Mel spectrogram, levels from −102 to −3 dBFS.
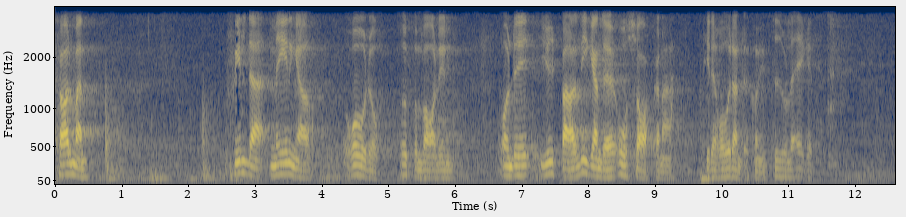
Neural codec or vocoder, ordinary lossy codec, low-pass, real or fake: none; AAC, 24 kbps; 3.6 kHz; real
